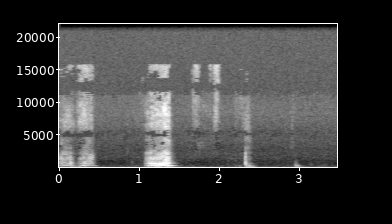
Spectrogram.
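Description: Fingertips rub across the diamond-textured aluminium lid of a hollow metal box in two short scraping bursts, then tap it twice with separate, quick, dull knocks. The sound is quiet, and each tap fades almost immediately.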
